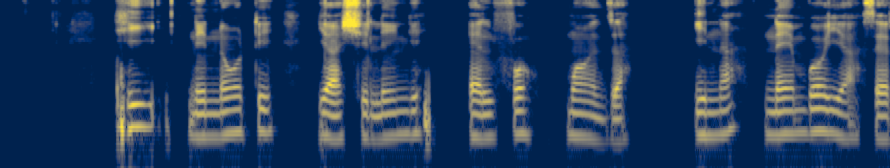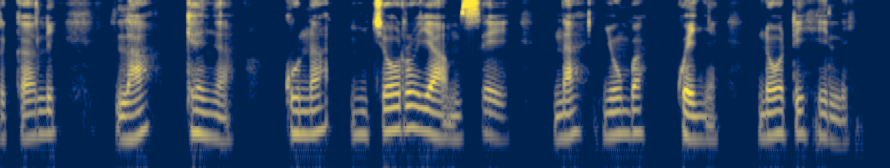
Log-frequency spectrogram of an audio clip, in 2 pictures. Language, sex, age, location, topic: Swahili, male, 18-24, Nakuru, finance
